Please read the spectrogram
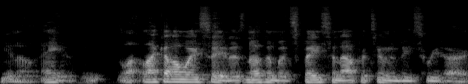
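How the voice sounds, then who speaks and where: With an ordinary speaking voice, a man talks at a fairly quick pace, his pitch fairly low with ordinary variation. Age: 60s. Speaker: radio host. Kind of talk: late-night radio show with live chat. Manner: casual, conversational.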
